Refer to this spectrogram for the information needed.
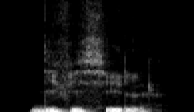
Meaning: plural of difficile
- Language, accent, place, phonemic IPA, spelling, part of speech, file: French, France, Lyon, /di.fi.sil/, difficiles, adjective, LL-Q150 (fra)-difficiles.wav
